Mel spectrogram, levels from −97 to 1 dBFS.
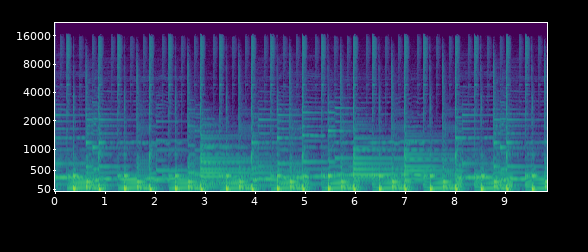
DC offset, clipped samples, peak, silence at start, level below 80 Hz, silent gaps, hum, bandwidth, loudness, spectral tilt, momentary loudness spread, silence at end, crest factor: under 0.1%; under 0.1%; -10 dBFS; 0 s; -30 dBFS; none; none; 17 kHz; -28 LUFS; -7 dB/octave; 4 LU; 0 s; 16 dB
